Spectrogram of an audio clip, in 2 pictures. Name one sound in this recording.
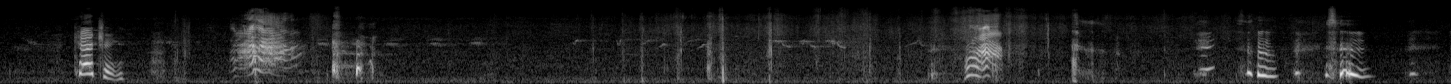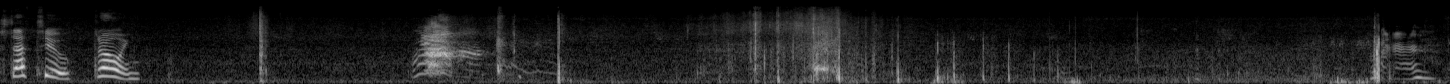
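A young boy talks and shouts excitedly nearby, outdoors.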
